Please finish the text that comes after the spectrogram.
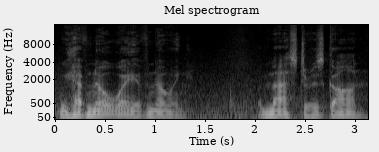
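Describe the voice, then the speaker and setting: An actor playing a grave, suspicious young leader in a fantasy game cutscene, speaking in a measured, formal way. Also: male voice, lowish voice, darkish tone, slight background noise, natural voice. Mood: troubled, pensive. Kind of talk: dubbed animated fantasy game cutscene acting. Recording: orchestral game score behind voice. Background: music.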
